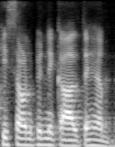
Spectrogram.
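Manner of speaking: ordinary talk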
